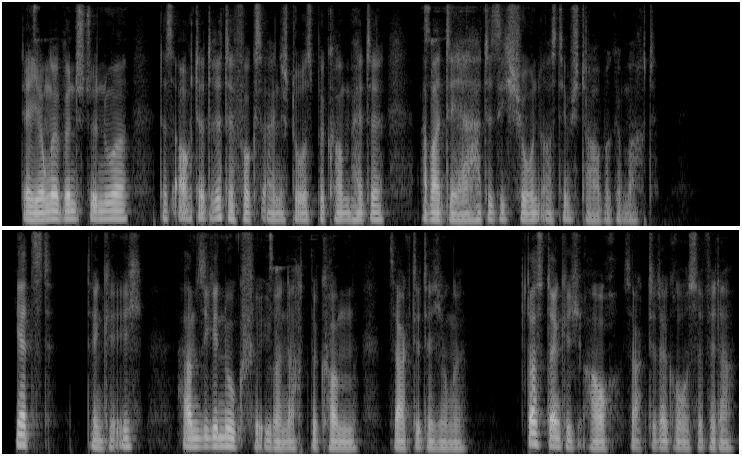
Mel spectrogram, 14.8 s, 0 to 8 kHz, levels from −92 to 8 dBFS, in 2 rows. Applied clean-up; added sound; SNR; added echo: neural mask model DeepFilterNet 3.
